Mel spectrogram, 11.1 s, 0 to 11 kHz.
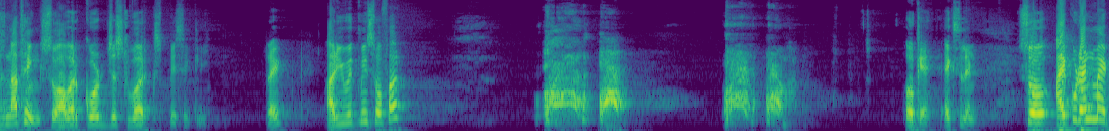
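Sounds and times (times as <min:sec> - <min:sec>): man coughing into hands: 0:05.4 - 0:06.4, 0:07.2 - 0:08.0.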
